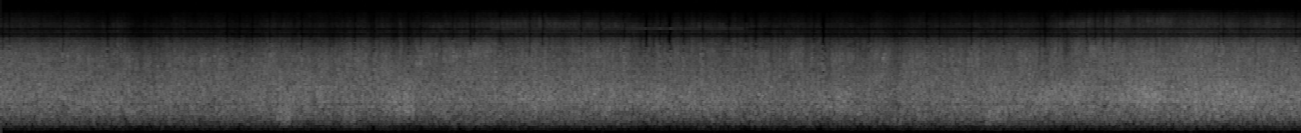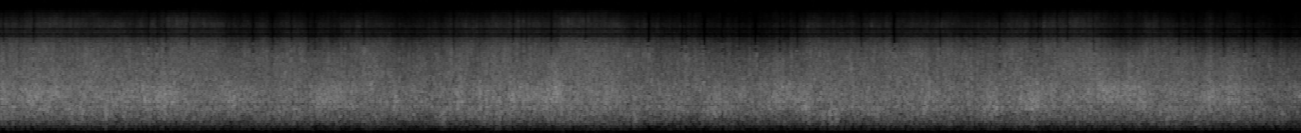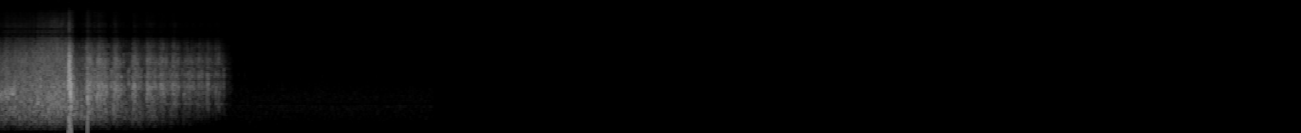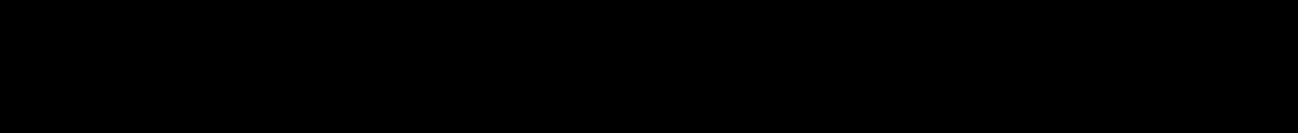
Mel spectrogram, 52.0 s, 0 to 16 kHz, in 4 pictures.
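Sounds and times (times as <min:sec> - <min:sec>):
rough crackling wind rush: 0:00.0 - 0:28.3.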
